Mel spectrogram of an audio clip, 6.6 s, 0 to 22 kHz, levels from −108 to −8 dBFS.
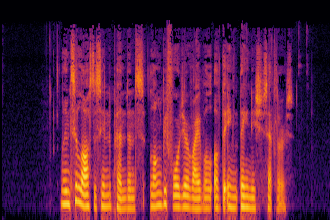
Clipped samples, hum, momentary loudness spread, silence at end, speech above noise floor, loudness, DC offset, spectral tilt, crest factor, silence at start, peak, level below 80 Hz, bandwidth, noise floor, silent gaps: under 0.1%; none; 10 LU; 0.75 s; 57 dB; -23 LUFS; under 0.1%; -4.5 dB/octave; 22 dB; 1.2 s; -2 dBFS; -62 dBFS; 15 kHz; -80 dBFS; none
